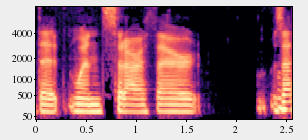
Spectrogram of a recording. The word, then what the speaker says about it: Siddhartha: I was thinking about when they talked about Buddhism, and they said that when Siddhartha, is that how you say it? Yeah, Siddhartha.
